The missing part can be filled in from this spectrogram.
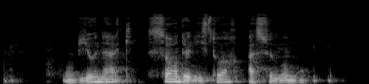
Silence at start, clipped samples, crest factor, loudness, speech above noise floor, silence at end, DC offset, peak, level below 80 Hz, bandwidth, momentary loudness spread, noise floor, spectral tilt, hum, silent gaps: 0.05 s; under 0.1%; 18 dB; -26 LUFS; 30 dB; 0.35 s; under 0.1%; -8 dBFS; -48 dBFS; 11 kHz; 12 LU; -55 dBFS; -6.5 dB/octave; none; none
